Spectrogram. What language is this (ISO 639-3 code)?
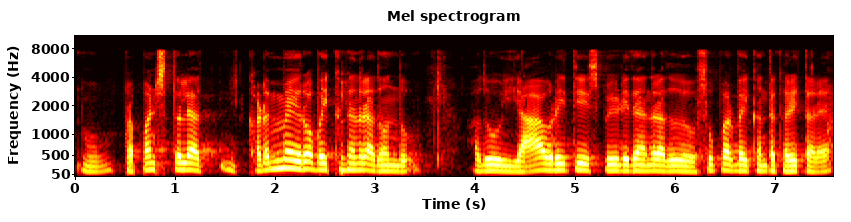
kan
